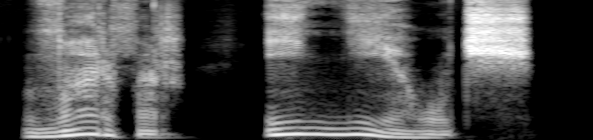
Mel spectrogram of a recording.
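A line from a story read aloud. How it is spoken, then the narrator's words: Hissing. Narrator (Russian): прошипел маг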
